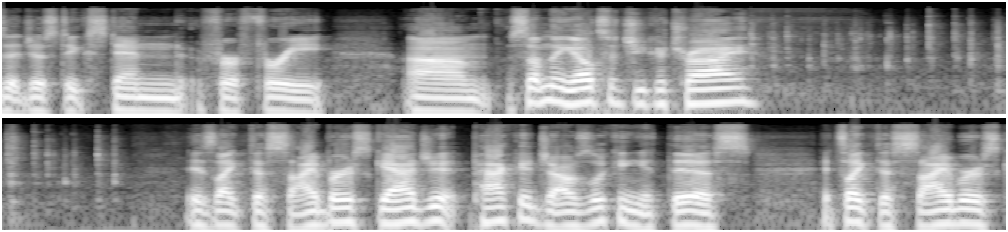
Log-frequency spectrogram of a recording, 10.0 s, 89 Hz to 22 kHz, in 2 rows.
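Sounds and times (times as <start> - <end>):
keyboard typing: 2.7 - 5.7.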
